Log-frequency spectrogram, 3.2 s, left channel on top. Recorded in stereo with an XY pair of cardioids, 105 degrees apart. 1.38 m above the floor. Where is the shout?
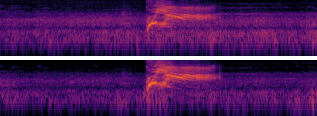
25° right, 0.6 m.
